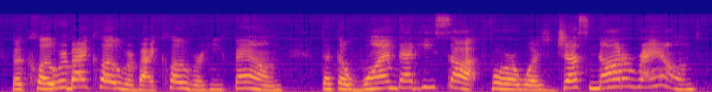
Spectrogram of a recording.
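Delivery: plain reading voice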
